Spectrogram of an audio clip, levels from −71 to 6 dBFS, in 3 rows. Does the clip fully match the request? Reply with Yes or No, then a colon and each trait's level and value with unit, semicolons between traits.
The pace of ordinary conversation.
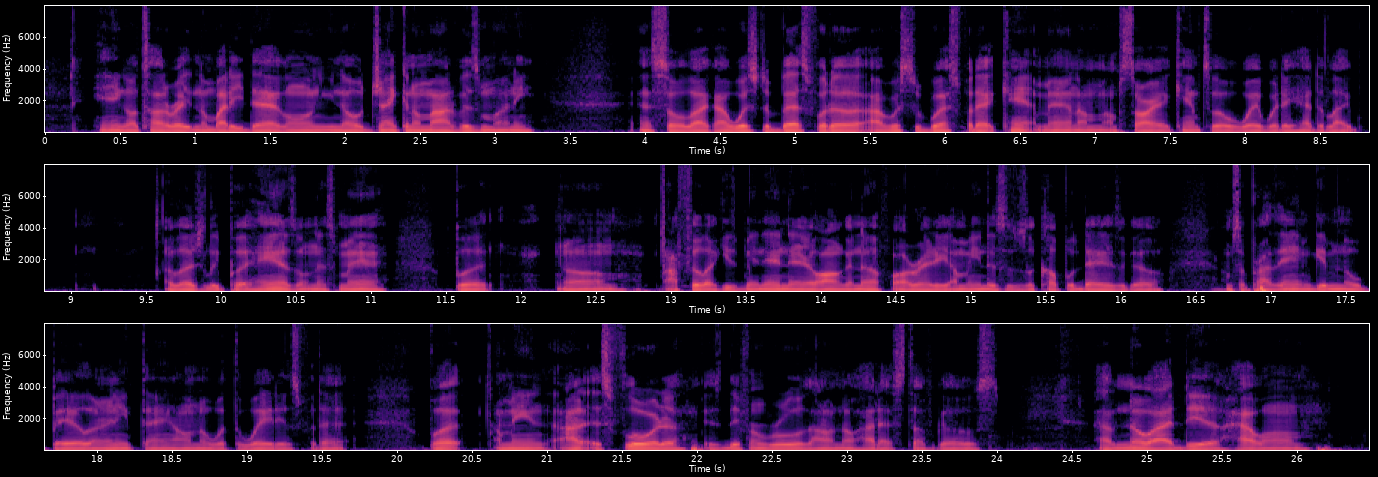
No: fast, 250 wpm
